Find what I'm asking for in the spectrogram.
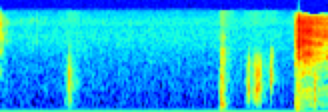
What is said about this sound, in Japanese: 咀嚼音が、咀嚼音もでかいね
